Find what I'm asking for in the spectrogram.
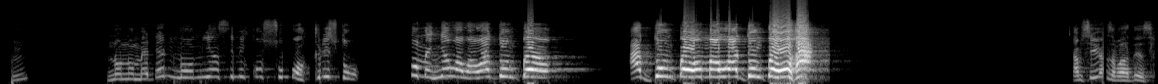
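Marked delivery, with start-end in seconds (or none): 4.1-8.3 loud high shouting; excited shout. Acted. Preacher shouting to the church in his own language. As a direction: cry it out at full force.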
